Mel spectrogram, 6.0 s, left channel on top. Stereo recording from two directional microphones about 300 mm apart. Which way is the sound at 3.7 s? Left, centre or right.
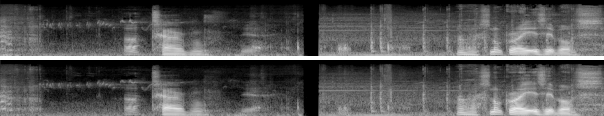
Centre.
